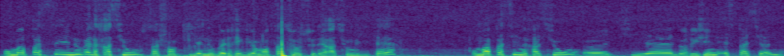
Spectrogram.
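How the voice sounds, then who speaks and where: High-voiced man reviewing a ration pack. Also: fast, dark tone, a little hiss or hum, low-quality recording. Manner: chatty, explains step by step, gives safety warnings. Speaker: gear reviewer. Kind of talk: casual ration unboxing review.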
